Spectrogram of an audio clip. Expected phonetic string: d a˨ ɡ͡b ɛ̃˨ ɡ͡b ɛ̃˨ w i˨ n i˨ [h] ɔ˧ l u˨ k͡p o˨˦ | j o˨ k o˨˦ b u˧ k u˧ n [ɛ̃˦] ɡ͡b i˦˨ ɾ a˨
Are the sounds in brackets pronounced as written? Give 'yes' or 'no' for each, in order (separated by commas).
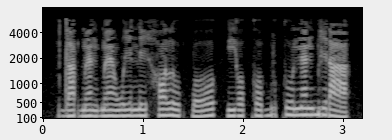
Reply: yes, yes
